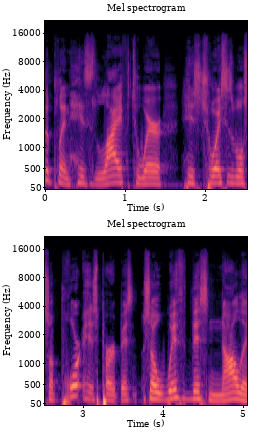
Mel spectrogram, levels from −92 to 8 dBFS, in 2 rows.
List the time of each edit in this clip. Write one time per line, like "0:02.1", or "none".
0:03.6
